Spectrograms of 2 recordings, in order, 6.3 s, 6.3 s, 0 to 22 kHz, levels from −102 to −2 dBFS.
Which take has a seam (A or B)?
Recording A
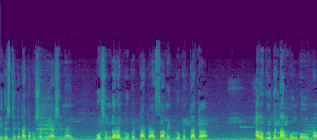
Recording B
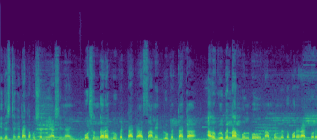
B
